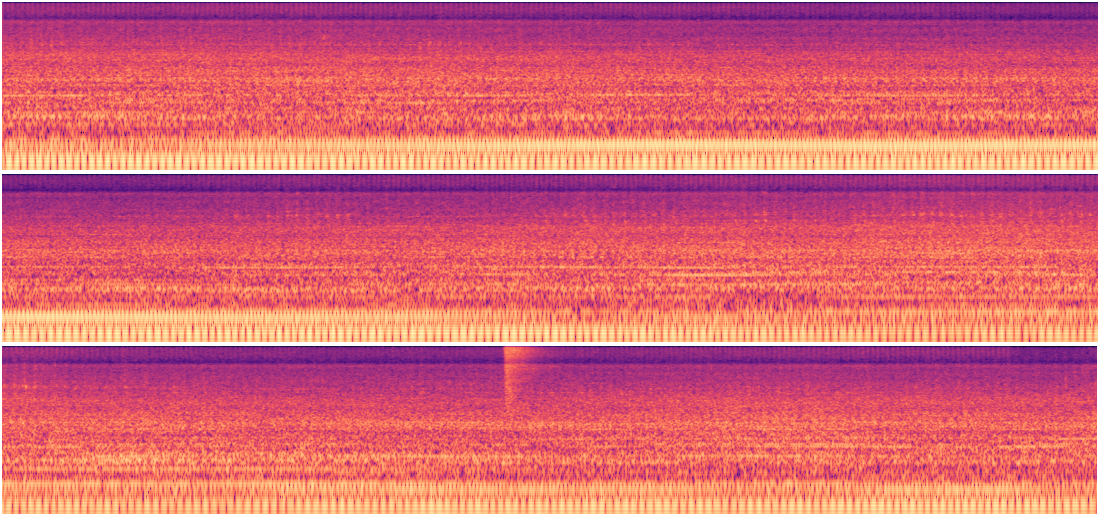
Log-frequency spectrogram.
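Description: A heavy truck engine idling steadily as a low, even hum, with one brief sharp hiss near the end.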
